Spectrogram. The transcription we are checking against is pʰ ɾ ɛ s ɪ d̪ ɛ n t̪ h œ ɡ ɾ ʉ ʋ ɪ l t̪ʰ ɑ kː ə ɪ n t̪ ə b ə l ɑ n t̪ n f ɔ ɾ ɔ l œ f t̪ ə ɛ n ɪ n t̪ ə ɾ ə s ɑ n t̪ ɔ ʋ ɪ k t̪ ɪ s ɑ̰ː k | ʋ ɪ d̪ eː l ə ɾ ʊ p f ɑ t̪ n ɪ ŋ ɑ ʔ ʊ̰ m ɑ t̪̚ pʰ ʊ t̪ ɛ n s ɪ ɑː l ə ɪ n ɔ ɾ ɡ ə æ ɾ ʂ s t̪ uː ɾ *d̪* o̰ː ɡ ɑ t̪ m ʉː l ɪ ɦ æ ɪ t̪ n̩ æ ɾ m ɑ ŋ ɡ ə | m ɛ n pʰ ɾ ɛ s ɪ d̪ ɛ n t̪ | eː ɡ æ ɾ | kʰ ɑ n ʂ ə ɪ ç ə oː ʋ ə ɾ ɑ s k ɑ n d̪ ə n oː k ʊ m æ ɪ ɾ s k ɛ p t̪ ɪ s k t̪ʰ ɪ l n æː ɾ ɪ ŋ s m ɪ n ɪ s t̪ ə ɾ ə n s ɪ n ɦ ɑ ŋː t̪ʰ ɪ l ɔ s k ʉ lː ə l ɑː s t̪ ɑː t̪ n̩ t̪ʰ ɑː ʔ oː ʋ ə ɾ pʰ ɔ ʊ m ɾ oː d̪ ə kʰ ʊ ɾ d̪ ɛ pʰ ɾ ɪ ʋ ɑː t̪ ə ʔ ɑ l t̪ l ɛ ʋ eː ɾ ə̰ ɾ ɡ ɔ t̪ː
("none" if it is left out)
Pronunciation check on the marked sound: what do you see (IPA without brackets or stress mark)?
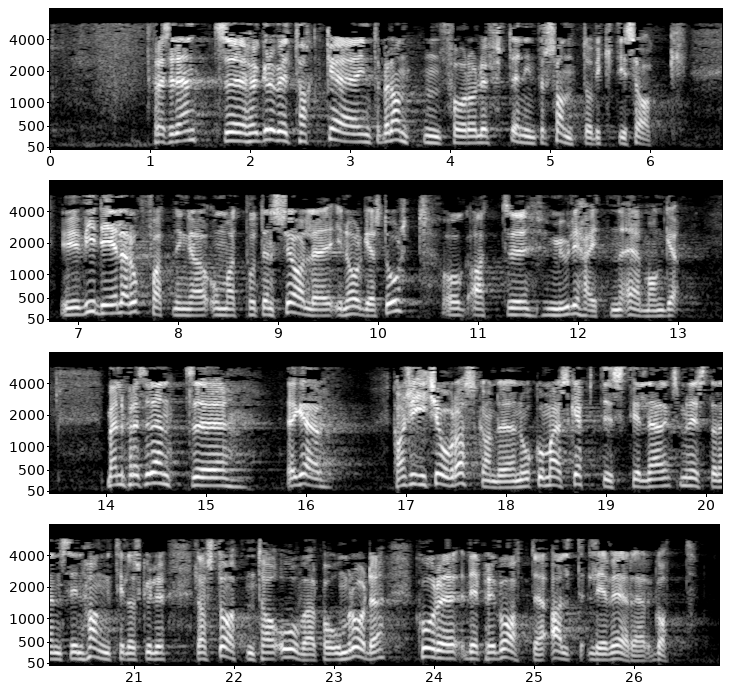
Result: t̪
